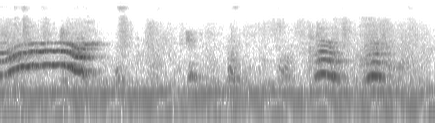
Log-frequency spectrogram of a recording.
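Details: At a kennel, a puppy with its mother lets out one clear, arching howl. It fades into faint, scattered whimpers, then two short, soft yelps near the end, over a constant low hum.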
